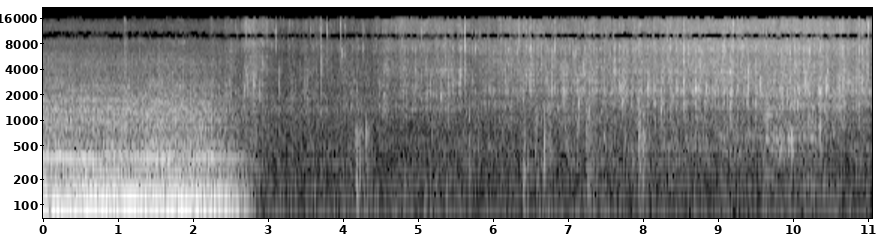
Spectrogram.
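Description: A vehicle engine running with a steady low hum, cut off abruptly about three seconds in. It is followed by a much quieter stretch of faint crackling and scattered small clicks.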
